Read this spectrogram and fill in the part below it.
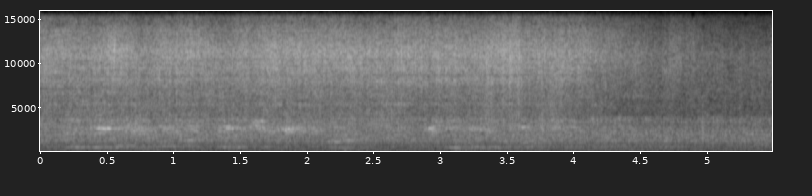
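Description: A fire engine idles with a steady low hum.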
